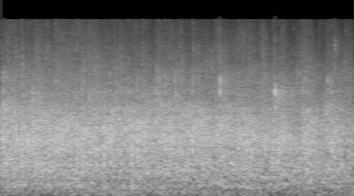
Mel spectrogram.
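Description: A large audience applauding steadily, the clapping starting to die away near the end.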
